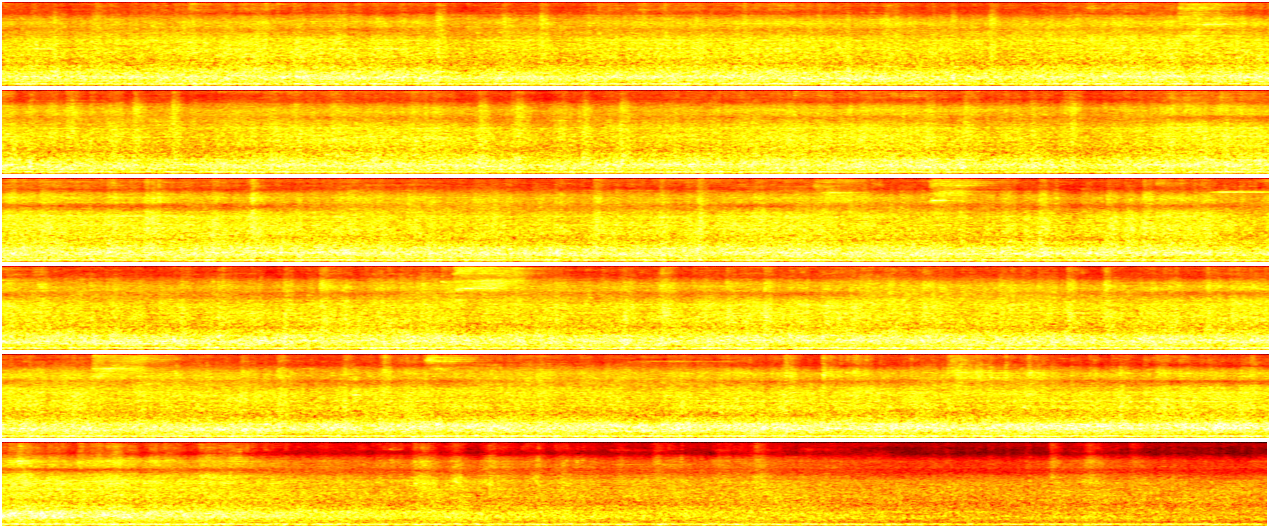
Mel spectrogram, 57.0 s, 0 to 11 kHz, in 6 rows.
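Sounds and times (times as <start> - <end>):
train wheels rumbling on rail: 0.0 - 57.0
wheels squealing: 25.1 - 26.7, 27.9 - 29.0, 31.8 - 32.7.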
